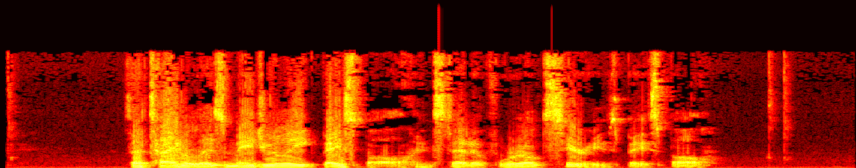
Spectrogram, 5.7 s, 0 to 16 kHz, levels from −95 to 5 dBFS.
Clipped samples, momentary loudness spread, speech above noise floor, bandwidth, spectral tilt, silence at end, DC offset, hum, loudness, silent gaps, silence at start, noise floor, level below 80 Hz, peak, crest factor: under 0.1%; 9 LU; 40 dB; 11.5 kHz; -3.5 dB/octave; 1 s; under 0.1%; none; -11 LUFS; none; 0.05 s; -51 dBFS; -44 dBFS; 0 dBFS; 12 dB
